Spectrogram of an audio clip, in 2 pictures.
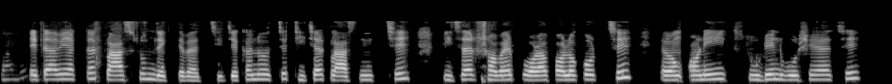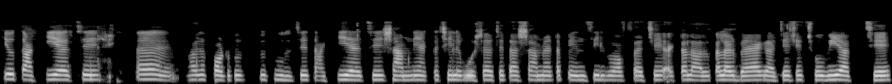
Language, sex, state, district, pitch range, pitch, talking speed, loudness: Bengali, female, West Bengal, Dakshin Dinajpur, 205-225 Hz, 215 Hz, 170 wpm, -18 LUFS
